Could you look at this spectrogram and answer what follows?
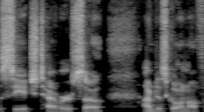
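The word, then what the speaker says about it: Sietch Tabr: which is CH tabber I I don't know if that's actually how you pronounce it but that's what it seemed like uh people were calling it and I think actually saw a recording of uh Herbert kind of narrating or maybe he was he was just talking about certain parts of the story and he himself pronounced it CH tab so I'm just going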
